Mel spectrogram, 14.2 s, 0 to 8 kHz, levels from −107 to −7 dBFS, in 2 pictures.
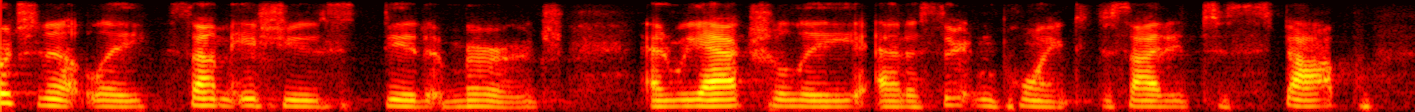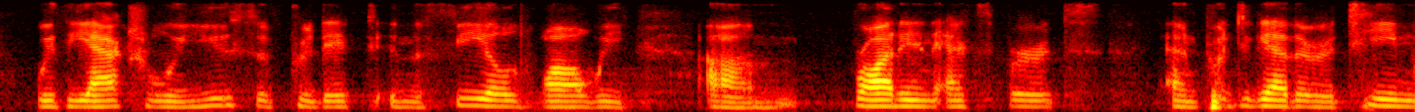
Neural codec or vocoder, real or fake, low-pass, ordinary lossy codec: vocoder, 22.05 kHz, 80 mel bands, HiFi-GAN; fake; 7.2 kHz; Opus, 24 kbps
